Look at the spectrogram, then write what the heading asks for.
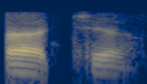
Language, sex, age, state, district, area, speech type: Bengali, male, 60+, West Bengal, Hooghly, rural, conversation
